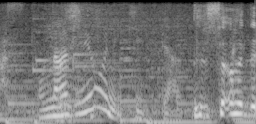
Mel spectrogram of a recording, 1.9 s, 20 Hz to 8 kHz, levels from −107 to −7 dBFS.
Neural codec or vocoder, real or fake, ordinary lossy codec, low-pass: none; real; none; 7.2 kHz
